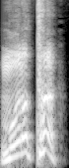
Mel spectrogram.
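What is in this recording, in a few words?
attack, Japanese; joker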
